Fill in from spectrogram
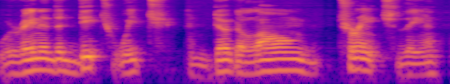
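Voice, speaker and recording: Older male, Southern US accent, lowish pitch, casual folksy storyteller, unpolished and rambling. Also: takes it slowly, darkish tone. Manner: folksy, plain-spoken reminiscing. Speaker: vlogger.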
